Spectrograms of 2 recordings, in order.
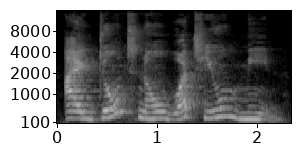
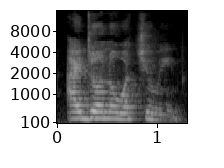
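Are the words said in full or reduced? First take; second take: full; reduced. First: Every word is said fully and separately. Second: The words are contracted and run together. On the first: "Instead of that" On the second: "you will say"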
